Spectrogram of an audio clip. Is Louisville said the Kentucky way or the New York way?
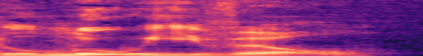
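New York. It is said with a New York pronunciation. "In New York, people might say Louisville"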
